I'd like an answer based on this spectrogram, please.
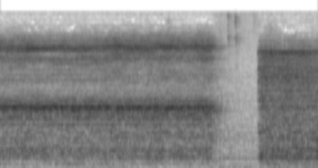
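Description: Simulated tinnitus: a steady, grainy crackling hiss with faint high ringing, briefly dropping out near the end.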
